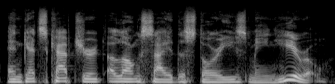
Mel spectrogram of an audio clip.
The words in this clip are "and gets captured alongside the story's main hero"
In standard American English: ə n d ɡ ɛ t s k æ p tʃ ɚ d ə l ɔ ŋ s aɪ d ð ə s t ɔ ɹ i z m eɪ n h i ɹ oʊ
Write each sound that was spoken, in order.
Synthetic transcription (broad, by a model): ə n ɡ ɛ t s k æ p tʃ ɚ d ə l ɔ ŋ s aɪ d ð ə s t ɔ ɹ i z m eɪ n h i ɹ oʊ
